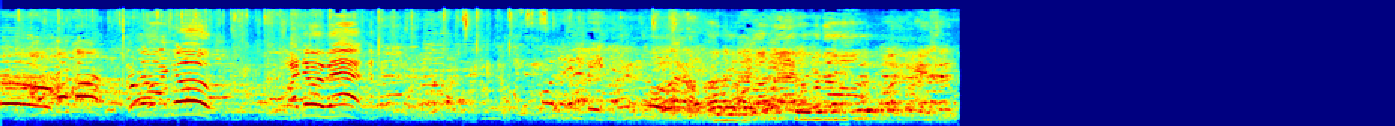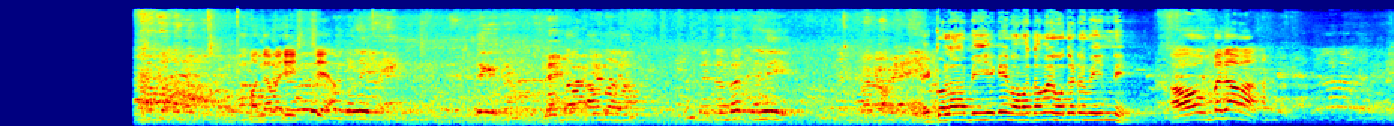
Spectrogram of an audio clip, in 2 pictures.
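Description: A crowd of young people cheers and shouts in a large echoing hall.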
